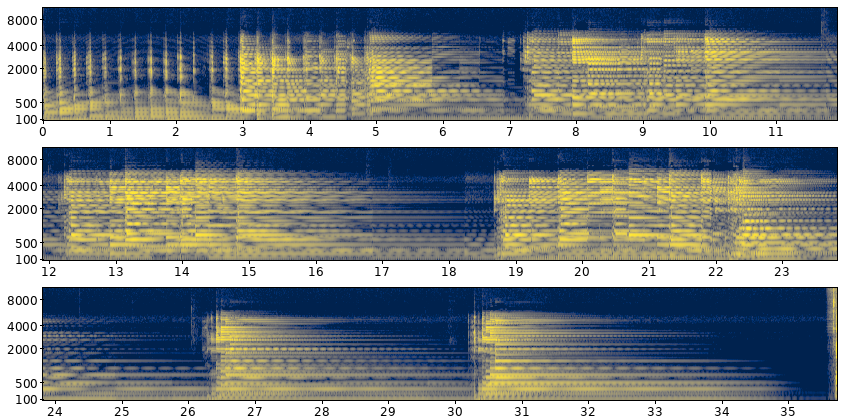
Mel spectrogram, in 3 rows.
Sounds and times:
Distortion: 0:00.0 - 0:35.7
Effects unit: 0:00.0 - 0:35.7
Guitar: 0:00.0 - 0:35.7.

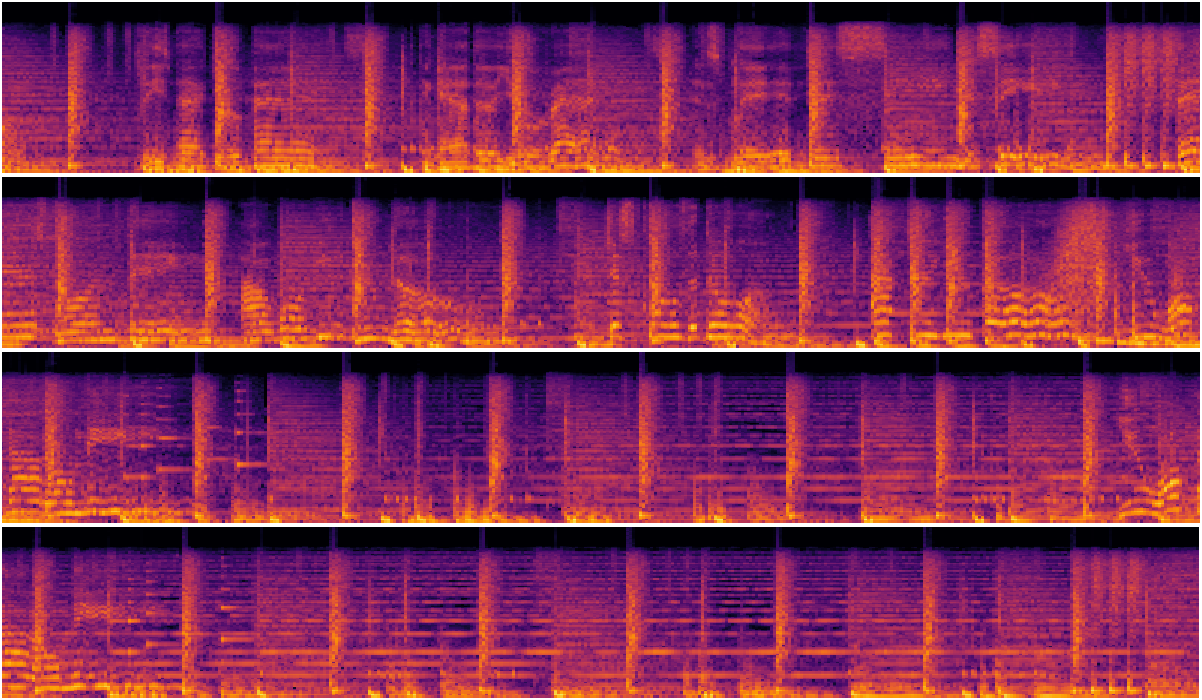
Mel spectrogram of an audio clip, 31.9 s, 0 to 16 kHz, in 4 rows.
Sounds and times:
Funk: 0:00.0 - 0:31.9.

